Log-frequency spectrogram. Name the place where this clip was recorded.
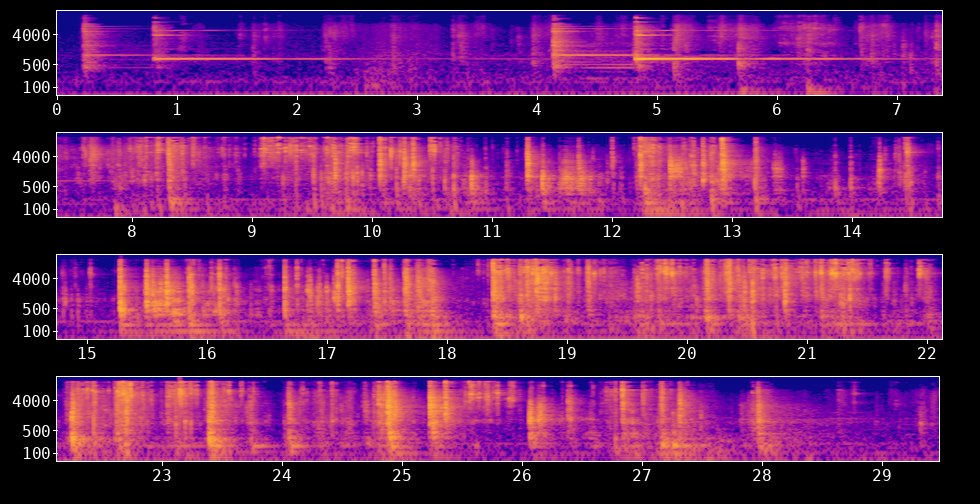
hallway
